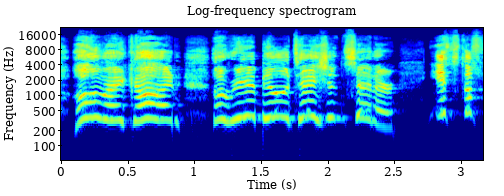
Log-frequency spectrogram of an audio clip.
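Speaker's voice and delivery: high, loud, shrieking mock meltdown; hysterical mock freakout. Sentenced prisoner mocking her rehab sentence, hysterical high shriek. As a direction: squeal it like a panicked prisoner being sentenced. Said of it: "which she goes".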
